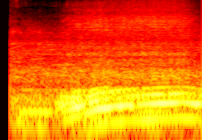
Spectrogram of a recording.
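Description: Car engine revving under load, growing louder and rising a little in pitch about half a second in, then holding steady.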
